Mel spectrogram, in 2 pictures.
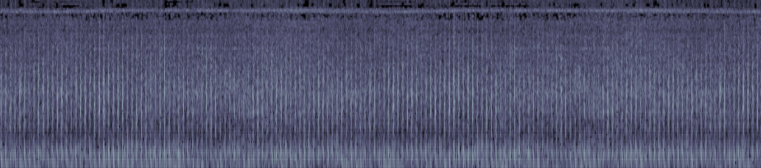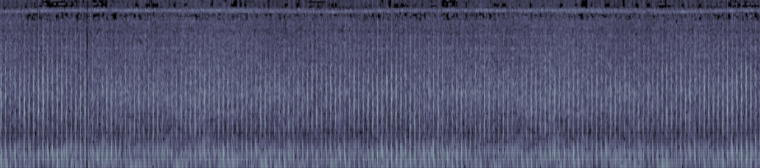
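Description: DJI Phantom quadcopter's motors and propellers buzzing steadily in flight, a low, fast-pulsing drone heard from the camera on board.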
